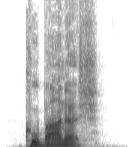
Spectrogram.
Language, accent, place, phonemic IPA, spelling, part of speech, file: German, Germany, Berlin, /kuˈbaːnɪʃ/, kubanisch, adjective, De-kubanisch.ogg
- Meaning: of Cuba; Cuban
